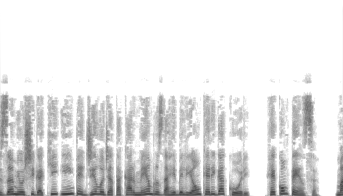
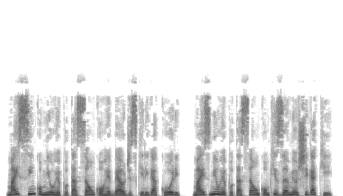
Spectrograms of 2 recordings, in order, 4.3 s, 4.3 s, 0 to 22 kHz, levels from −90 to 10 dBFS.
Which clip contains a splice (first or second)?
first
